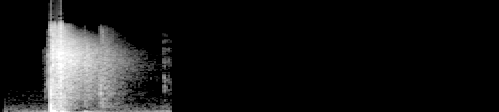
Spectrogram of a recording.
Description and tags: Sounds like two rocks hitting each other hard. Sounds kinda like an explosion too
rock, bang, explode, rocks, hit, smack, explosion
